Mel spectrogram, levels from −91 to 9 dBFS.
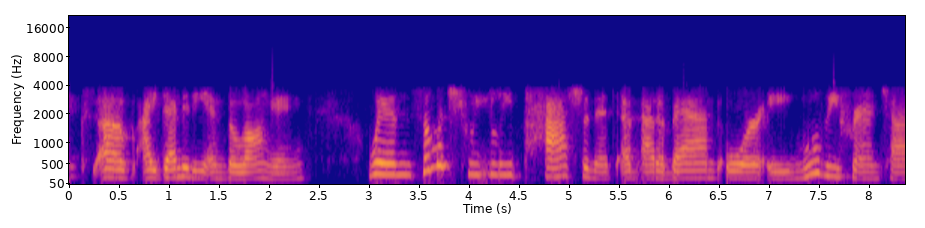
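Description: Speech that sounds narrow, slightly rough and synthetic, confined to roughly 250 Hz to 3.5 kHz, is the plainly audible damage of the G.729 codec at 8 kbit/s. At 4.08 to 4.21 s and 5.65 to 5.76 s the sound smears into a fading buzzy tone or coloured noise. This is VoIP packet loss concealed by the speech codec, with about 100 ms and 60 ms of audio extrapolated, which fits five and three lost packets.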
